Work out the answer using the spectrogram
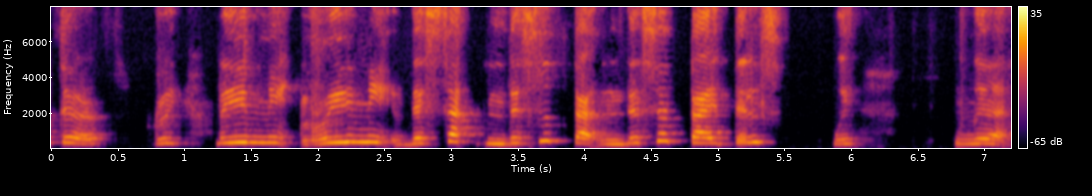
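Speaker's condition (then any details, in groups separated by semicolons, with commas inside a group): Cerebral palsy; limits current activity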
